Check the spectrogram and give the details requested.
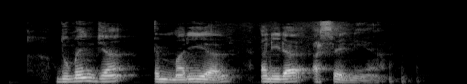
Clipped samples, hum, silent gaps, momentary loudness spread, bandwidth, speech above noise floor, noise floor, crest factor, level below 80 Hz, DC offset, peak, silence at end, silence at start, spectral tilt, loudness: under 0.1%; none; none; 11 LU; 8.2 kHz; 47 dB; -68 dBFS; 20 dB; -60 dBFS; under 0.1%; -4 dBFS; 0.85 s; 0.55 s; -5 dB/octave; -22 LUFS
